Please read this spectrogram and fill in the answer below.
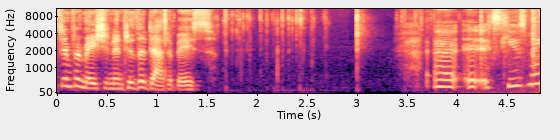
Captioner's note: typing sounds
